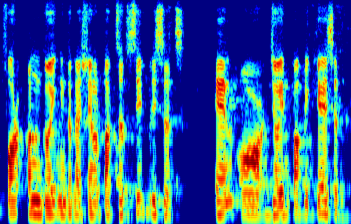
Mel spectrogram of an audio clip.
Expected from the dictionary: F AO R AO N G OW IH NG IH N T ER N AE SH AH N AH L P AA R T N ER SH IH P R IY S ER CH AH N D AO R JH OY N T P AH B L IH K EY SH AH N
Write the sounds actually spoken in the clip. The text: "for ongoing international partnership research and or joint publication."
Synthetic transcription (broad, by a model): F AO R AO N G OW IH NG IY N T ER N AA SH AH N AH L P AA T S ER S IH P R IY S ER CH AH N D AO R JH OY N P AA B L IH K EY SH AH N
